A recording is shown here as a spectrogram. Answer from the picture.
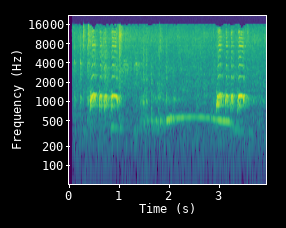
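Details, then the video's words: Local zebra dove in full song, used as a lure to prompt silent male and female doves to sing: two bursts of rapid, pulsed rolling coos separated by a long, smooth, steady lower whistle-like tone. "Perkutut Lokal Gacor,Suara Kristal Untuk Pancingan Yang Macet Bunyi Jantan Dan Betina."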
